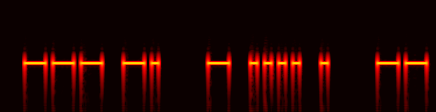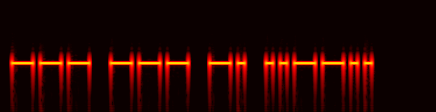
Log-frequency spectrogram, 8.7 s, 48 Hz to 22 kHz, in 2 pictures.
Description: Morse code, heard as a keyed tone, about 17 wpm, 700 Hz. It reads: ON THE MOON?
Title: Sentences from Top 1000 Words - Review Part 3 - 17wpm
